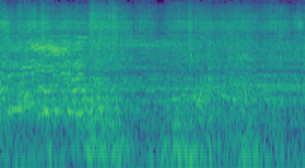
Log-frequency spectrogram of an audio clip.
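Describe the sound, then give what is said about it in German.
Horses neighing and whinnying in panic after being struck by arrows during a battle, some shying and rearing; loud, rough, continuous cries over a dense, noisy background with possible hoof clatter. “Getroffene Pferde scheuen, werfen sich panisch herum oder steigen auf die Hinterhand.”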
